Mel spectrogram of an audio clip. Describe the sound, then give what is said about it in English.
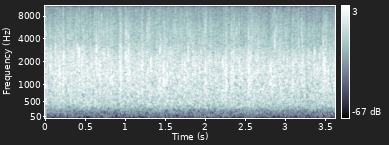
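A crowd gives a hand clap of praise to the Lord, breaking into sustained applause, many hands clapping in a dense, steady wash of sound that holds at an even loudness throughout with no voices rising above it. “Your race, give the Lord a hand clap of praise on that, yes.”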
